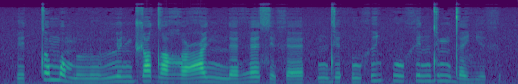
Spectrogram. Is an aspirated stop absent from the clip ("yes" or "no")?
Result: yes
